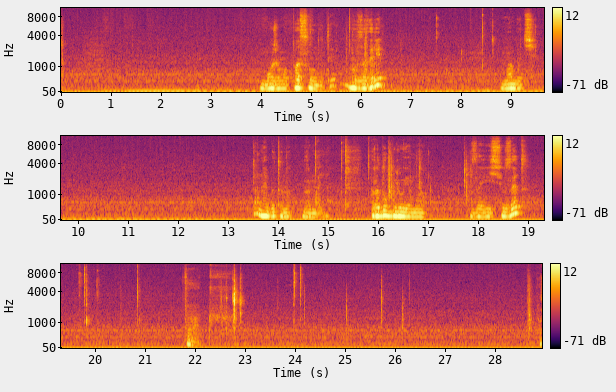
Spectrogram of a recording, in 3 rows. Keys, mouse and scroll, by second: 8.4-11.6 middle drag, 15.3-16.6 middle drag, 16.6 shift+d, 20.0-22.5 middle drag, 22.5 g.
